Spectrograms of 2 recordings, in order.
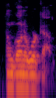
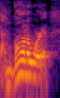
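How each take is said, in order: First: It is said flatly, with grim determination. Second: It is said cheerfully, with glee. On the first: The speaker forces himself to exercise out of discipline. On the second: The speaker is happy to go exercise.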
